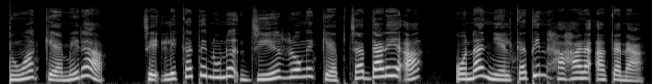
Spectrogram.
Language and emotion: Santali, surprised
